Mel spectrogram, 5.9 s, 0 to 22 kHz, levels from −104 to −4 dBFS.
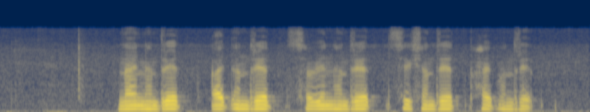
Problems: constant background noise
